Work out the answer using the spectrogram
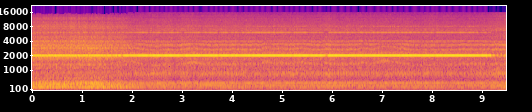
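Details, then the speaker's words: Lathe at about 450 rpm roughing out a Stuart Models S50 cylinder bore with aggressive power feed: loud steady high-pitched whine over the cutting noise from the power feed motor, which owner plans to replace with a NEMA 23 motor. "that noise you can hear is the power feed so yeah it's quite an aggressive feed but i am roughing"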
